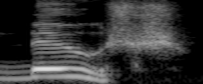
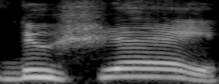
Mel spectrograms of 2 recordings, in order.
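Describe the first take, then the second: First: The name sounds like the English word douche. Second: The name is said with a different vowel or ending. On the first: The speaker calls it wrong. "I thought it was Lady Douche" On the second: The speaker calls it right. "It's Duche"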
